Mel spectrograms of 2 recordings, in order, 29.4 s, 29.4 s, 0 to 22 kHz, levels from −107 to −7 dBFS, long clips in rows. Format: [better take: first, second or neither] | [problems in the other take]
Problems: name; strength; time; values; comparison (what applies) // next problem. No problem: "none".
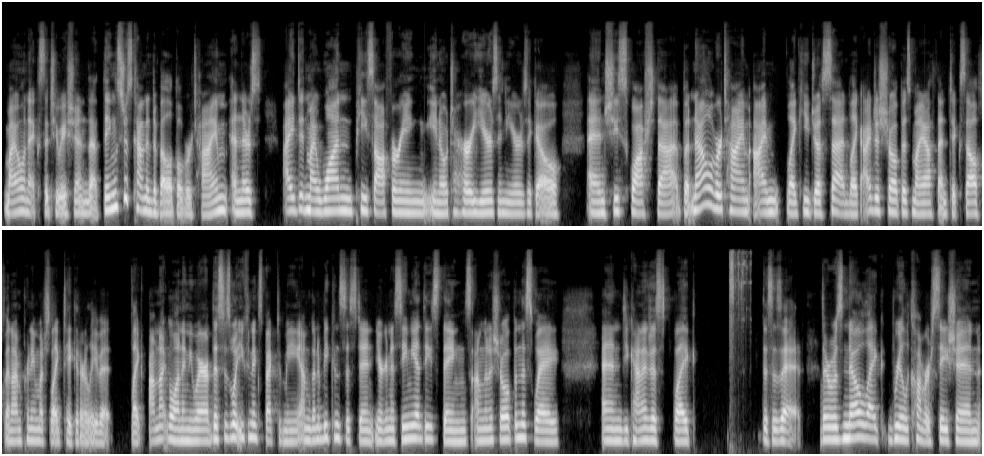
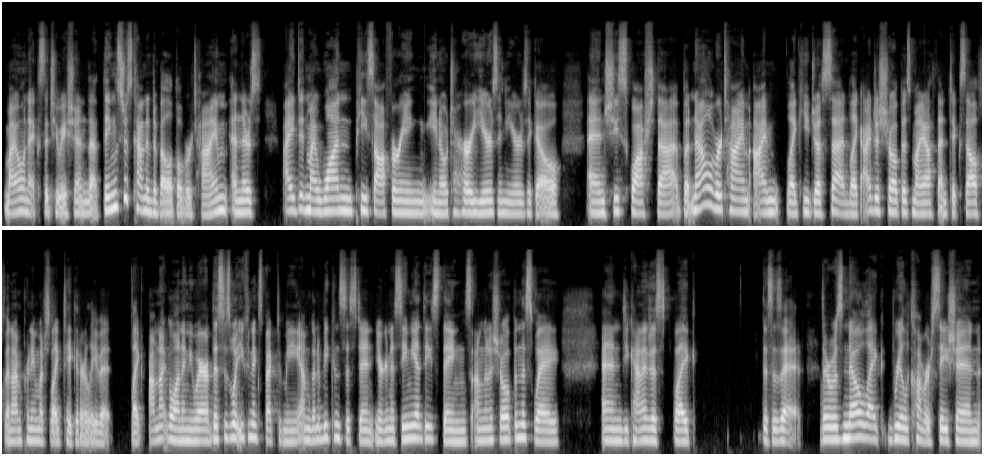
second | jangling keys; faint; at 26 s; peak 15 dB below the speech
